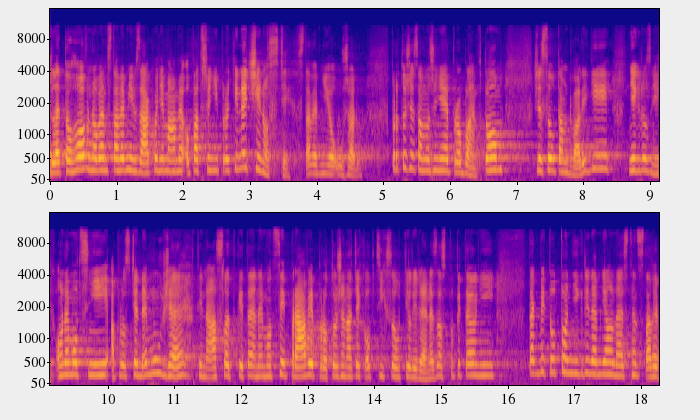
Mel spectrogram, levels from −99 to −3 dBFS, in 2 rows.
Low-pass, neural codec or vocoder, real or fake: 10.8 kHz; none; real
